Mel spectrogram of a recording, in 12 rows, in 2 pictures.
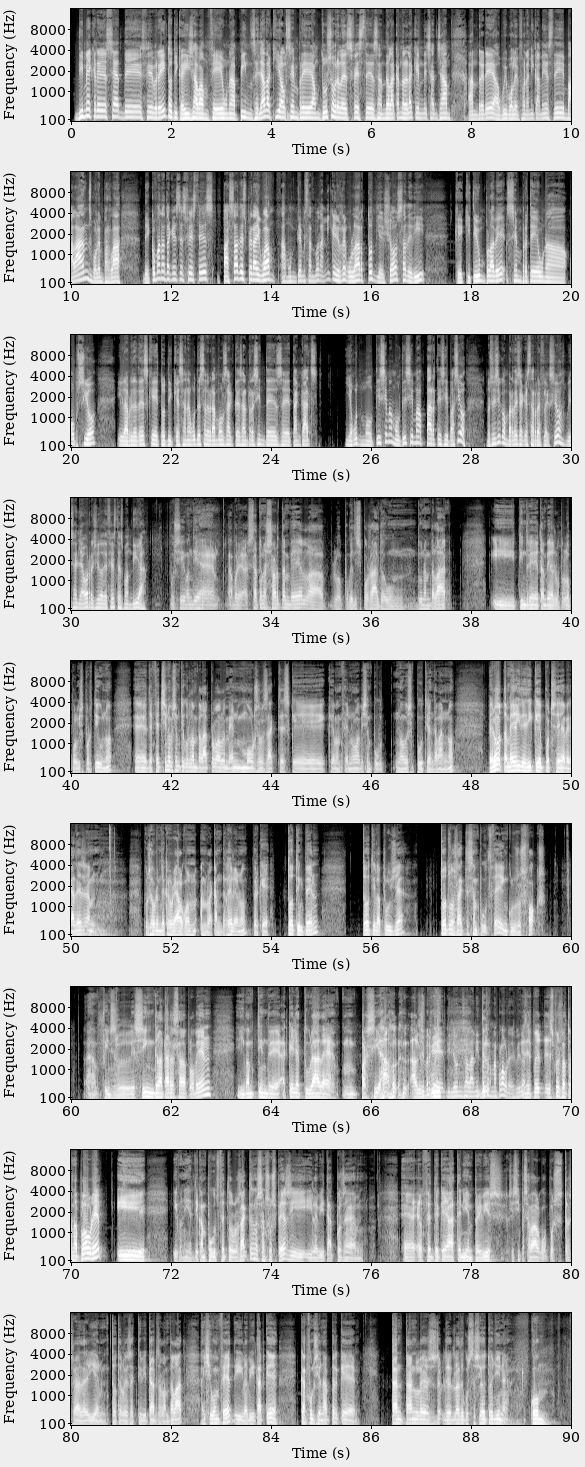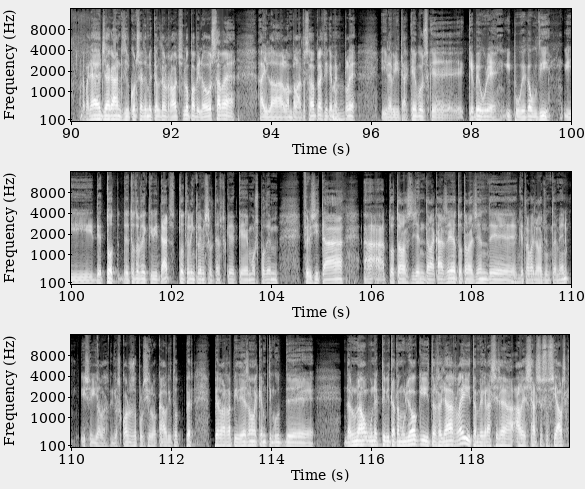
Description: El regidor de Festes, Vicenç Llaó, ens acompanya per fer un balanç més ampli de la Festa Major de la Candelera 2018.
